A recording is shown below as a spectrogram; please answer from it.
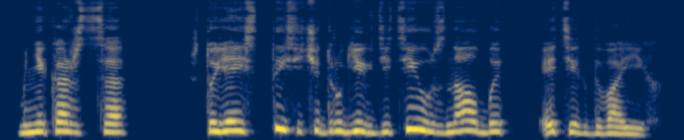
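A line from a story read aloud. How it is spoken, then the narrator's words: Whispered to himself. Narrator (Russian): прошептал как бы про себя господин Гулаген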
